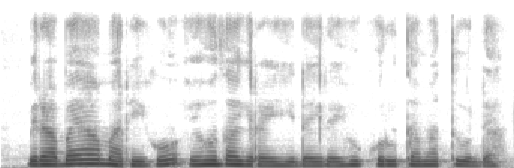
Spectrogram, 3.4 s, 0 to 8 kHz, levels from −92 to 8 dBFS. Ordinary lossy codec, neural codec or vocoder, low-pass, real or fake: none; none; 7.2 kHz; real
